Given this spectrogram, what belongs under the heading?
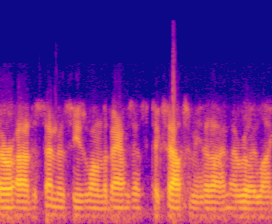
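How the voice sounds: A man with an American accent talks fast in a fairly low pitch. His tone is clear and smooth, with monotone, flat intonation.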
